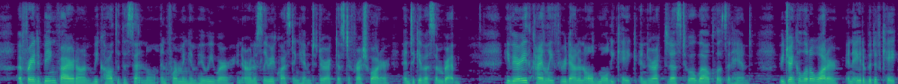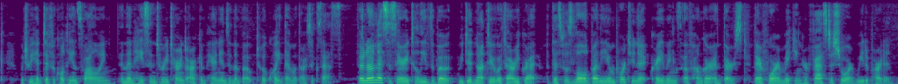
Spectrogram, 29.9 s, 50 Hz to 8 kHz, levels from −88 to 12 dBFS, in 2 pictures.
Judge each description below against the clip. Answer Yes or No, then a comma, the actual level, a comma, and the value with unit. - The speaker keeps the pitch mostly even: Yes, narrow, 2.1 semitones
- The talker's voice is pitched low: No, medium, 150 Hz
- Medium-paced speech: No, fast, 235 wpm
